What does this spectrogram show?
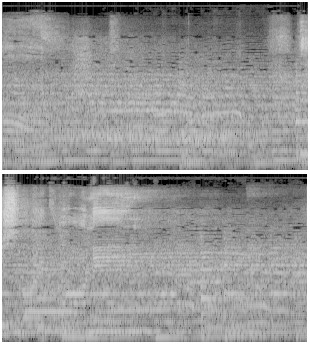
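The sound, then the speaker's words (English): A large crowd at the Ultra music festival in Miami cheers and whoops continuously, loud and spread out, over booming music, with the roar swelling slightly partway through. “Please make some noise for the pigeon.”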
